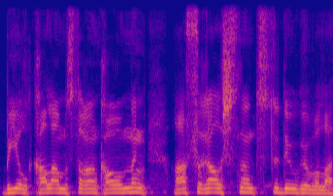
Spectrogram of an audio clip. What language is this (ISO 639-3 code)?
kaz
